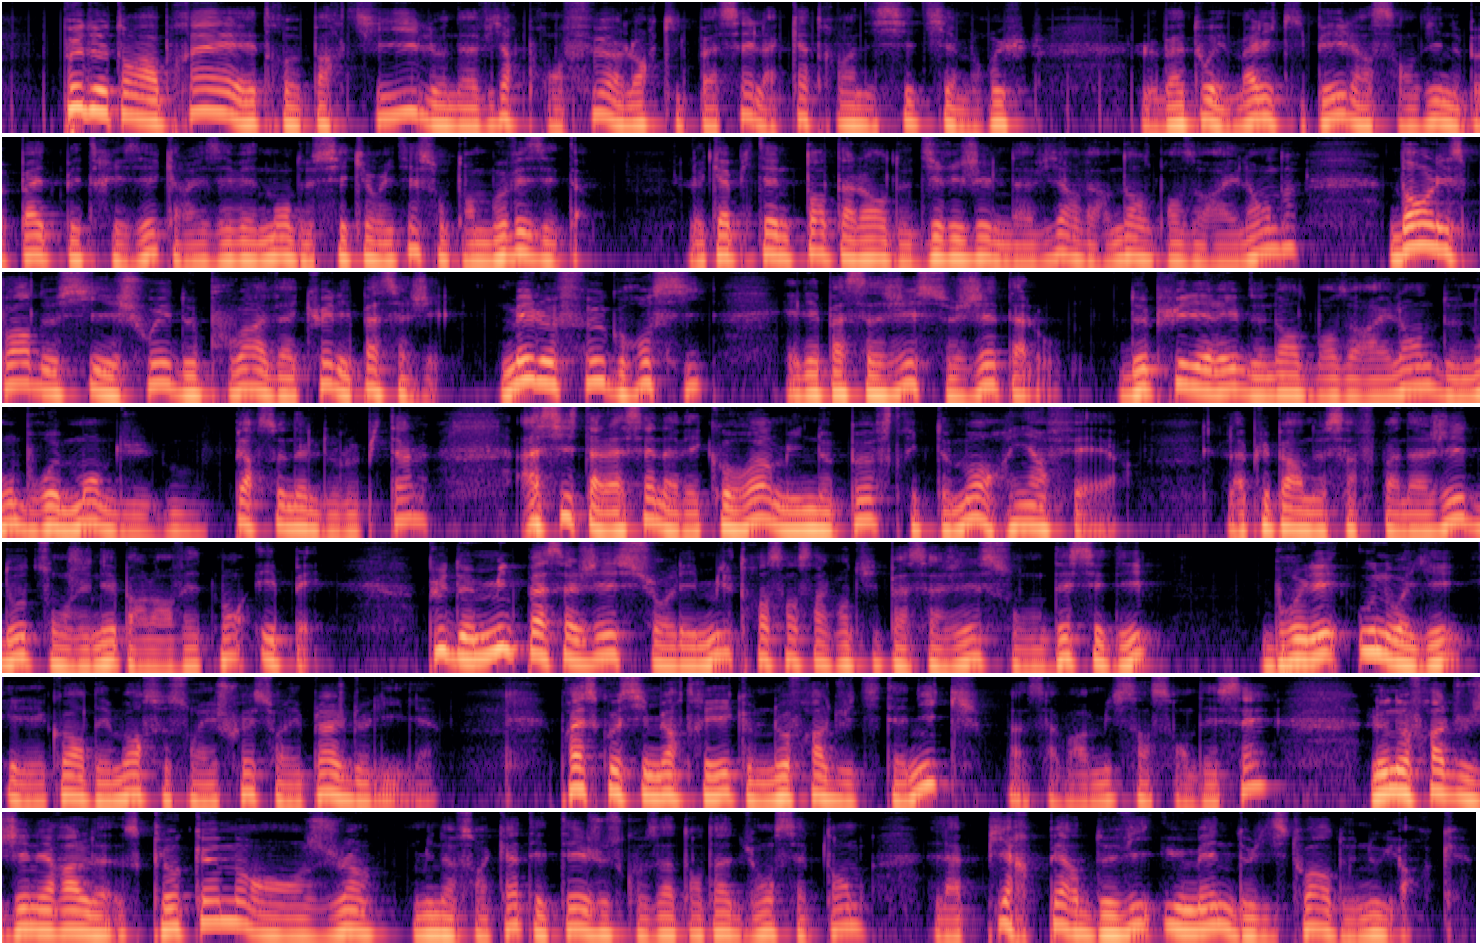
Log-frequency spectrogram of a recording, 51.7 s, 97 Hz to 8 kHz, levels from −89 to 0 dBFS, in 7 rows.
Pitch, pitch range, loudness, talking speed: 130 Hz, 120-155 Hz, -26 LUFS, 200 wpm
